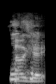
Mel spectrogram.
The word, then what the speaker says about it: Hozier: Hozier, is that how you say it? Hozier? Anyway. Hozier, yeah.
